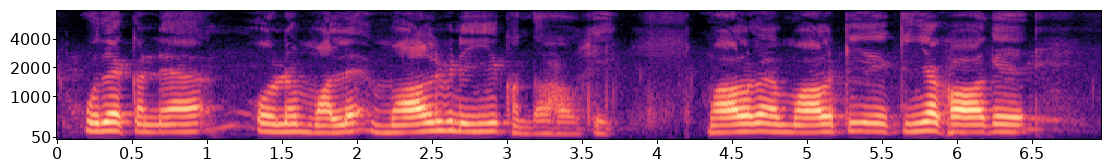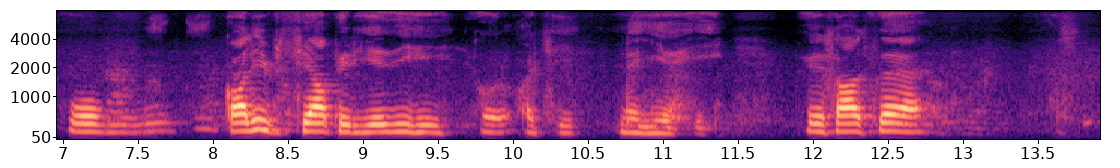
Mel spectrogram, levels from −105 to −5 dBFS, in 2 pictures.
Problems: background sounds at intervals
